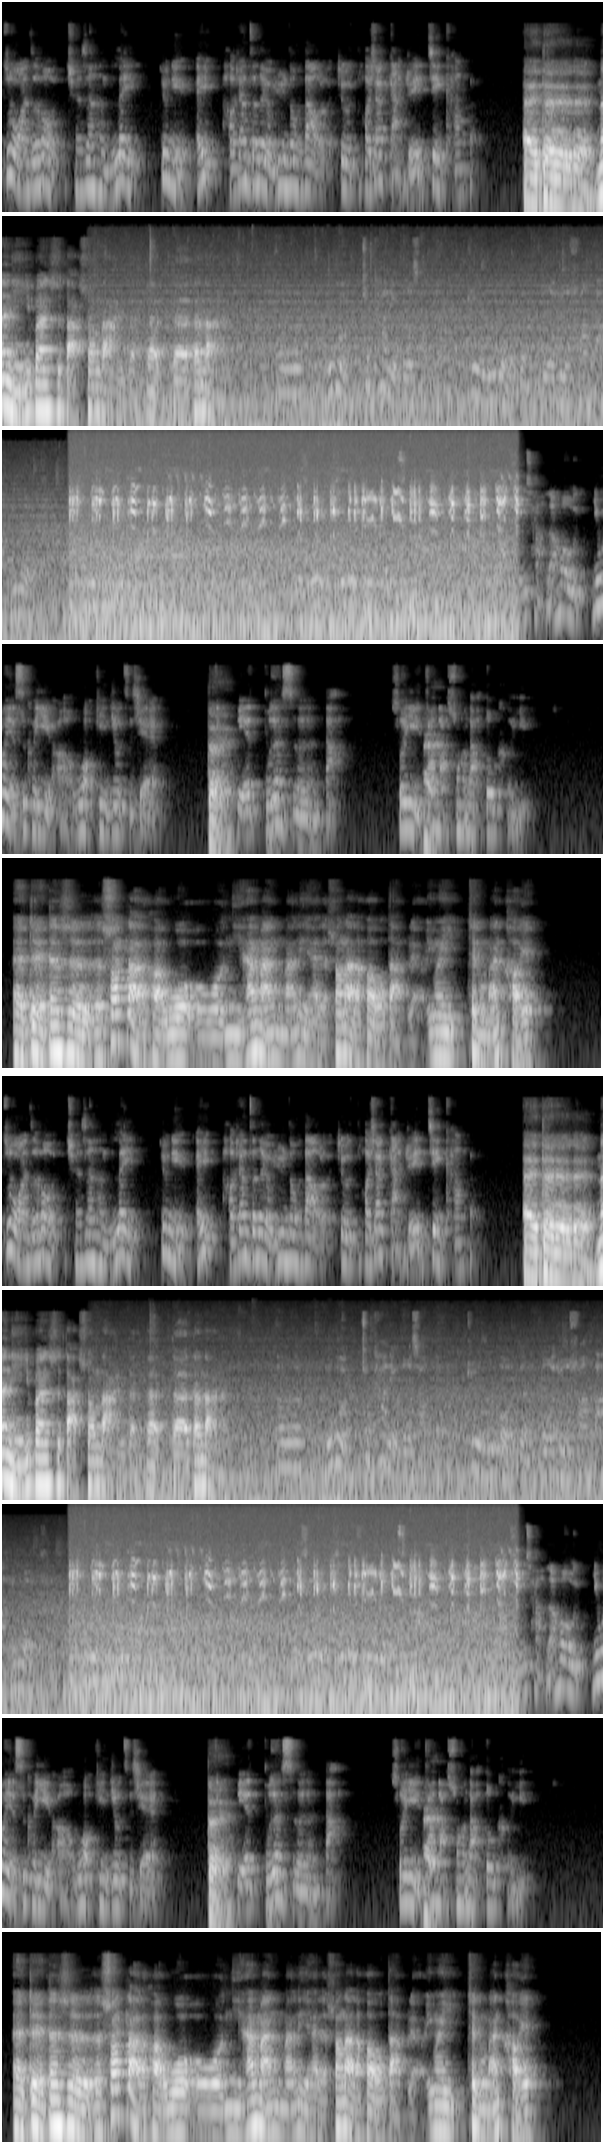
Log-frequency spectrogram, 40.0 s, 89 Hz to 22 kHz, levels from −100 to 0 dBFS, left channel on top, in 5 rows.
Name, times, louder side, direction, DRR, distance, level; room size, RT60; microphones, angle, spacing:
voice 1, 0.0-1.8 2.1-6.2 11.7-16.7 17.1-26.1 26.9-28.6 29.2-31.0, right 1 dB, 20° right, 2.2 m, -36 dB
voice 2, 6.9-11.0 26.8-27.1 29.7-29.9 32.2-39.1, right 2 dB, 40° right, 1.2 m, -19 dB
sound 1, 9.1-18.5, equal, 30° left, 4.5 m, -30 dB
Bird, 16.9-22.9, left 2 dB, 5° left, 0.6 m, -20 dB
14.0 x 9.0 x 4.5 m
head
